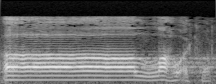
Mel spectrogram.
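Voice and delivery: آه held long and level before الله أكبر; drawn-out questioning alef. Shown as a demonstration. Teacher mimics a common mistake in takbir, opening vowel overstretched. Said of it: "يعني بعضهم يقول".

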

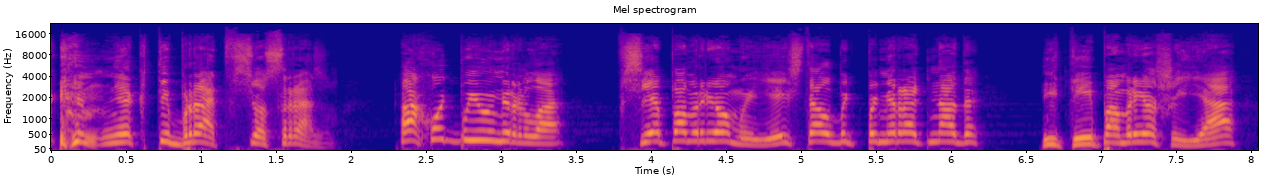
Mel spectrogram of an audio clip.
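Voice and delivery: put-on a fussy old clerk scolding a younger man; hint of a grumbling old man. A narrator's reading. Piskarev philosophising.

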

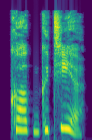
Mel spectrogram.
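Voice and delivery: high wide-eyed question; theatrical surprise. A narrator's reading. Bride answering the judge's question, theatrical surprise. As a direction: pitch it way up in feigned astonishment. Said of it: "Я картинно округлила глаза".

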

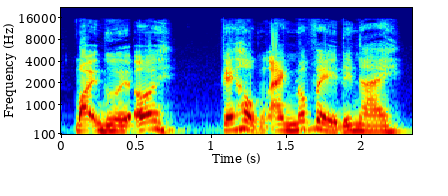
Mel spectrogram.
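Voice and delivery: to, gọi vọng ra cả sân; gọi mọi người ra xem, nhanh và to; gọi lớn. Acted. Họ hàng gọi báo tin. (gọi to báo tin)

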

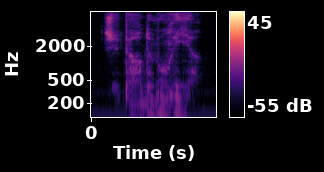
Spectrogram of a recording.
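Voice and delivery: hushed, whispered confession; murmure un peu honteux. A narrator's reading. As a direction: whisper it softly, a little ashamed. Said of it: "murmura, un peu honteuse et presque bas". (murmure honteux, presque tout bas)

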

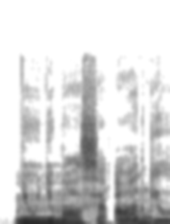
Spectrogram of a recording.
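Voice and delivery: usual speaking voice

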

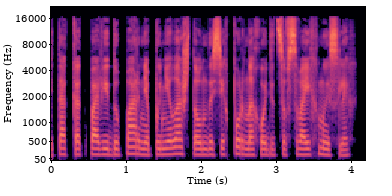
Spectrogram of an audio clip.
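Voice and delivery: usual speaking voice

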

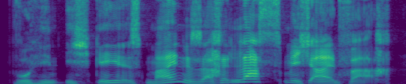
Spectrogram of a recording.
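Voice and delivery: high-pitched, upset brush-off; acted exasperation in a quarrel; defiant retort. A narrator's reading. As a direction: snap back, slowing on the last plea.

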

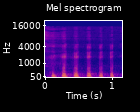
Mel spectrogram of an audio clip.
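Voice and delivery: put-on low drunken cackling laugh; a son laughing crazily at his father; soft unhinged chuckle; mad cackle. A narrator's reading. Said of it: "cười lên sằng sặc".

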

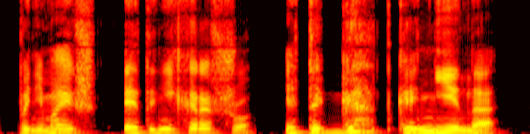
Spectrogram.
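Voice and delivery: высокий взволнованный возглас; слегка плаксивое возмущение; со слезами. A narrator's reading. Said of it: "Со слезами воскликнула она". (воскликнуть повыше, будто сквозь слёзы)

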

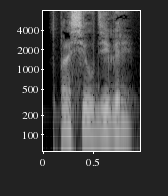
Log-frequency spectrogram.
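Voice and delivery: plain reading voice

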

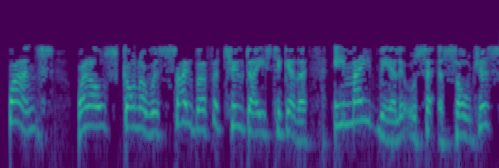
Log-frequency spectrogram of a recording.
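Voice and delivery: a wheedling gutter lad taking offence; cheeky street urchin Nobby, aggrieved. Acted. Nobby's voice held.

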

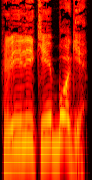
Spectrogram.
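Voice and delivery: exclaiming. A narrator's reading. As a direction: cry out to the gods. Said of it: "воскликнул Вадим".

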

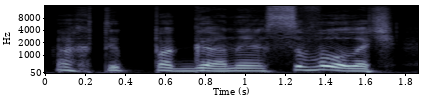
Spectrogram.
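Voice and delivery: ordinary delivery

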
